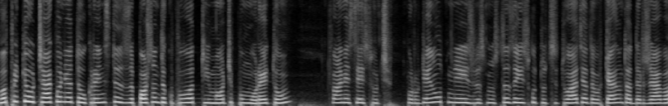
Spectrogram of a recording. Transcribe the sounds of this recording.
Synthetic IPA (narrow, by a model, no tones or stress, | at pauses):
vəpɾɛk̟ʲiot͡ʃakvɐniət̪əukɾɐint̪i̥t̪ɛd̪ɐzɐpɔt͡ʃnəd̪̚d̪ɐkʊpuvət̪imɔt̪ipomoɾɛt̪ot̪ovanɛsɛslˠut͡ʃi̥poɾod̪ɛnot̪nɛizvɛsnost̪əzɐisxot̪ot̪sit̪uat̪sijət̪əvɐft̪ʲaxnət̪əd̪ɐɾʒavə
